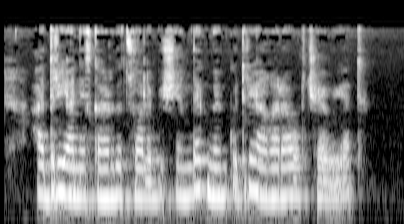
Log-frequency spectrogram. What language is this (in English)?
Georgian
